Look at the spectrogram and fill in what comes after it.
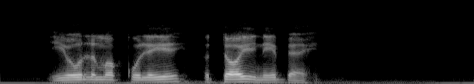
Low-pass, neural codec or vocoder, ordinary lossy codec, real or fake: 7.2 kHz; codec, 16 kHz, 1 kbps, FunCodec, trained on LibriTTS, 50 frames a second; Opus, 24 kbps; fake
